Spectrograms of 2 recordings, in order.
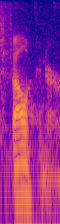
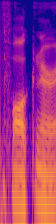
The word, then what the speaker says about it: Falconer: You know it's Falconer, right? Like the bird falcon? I like saying Faulkner and, you know.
